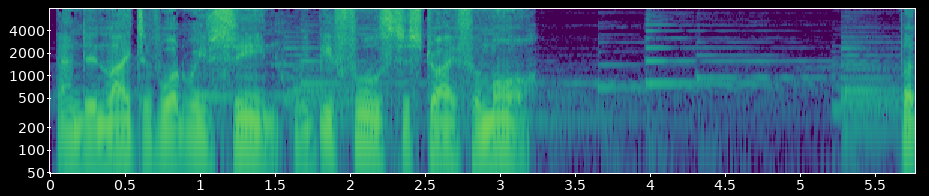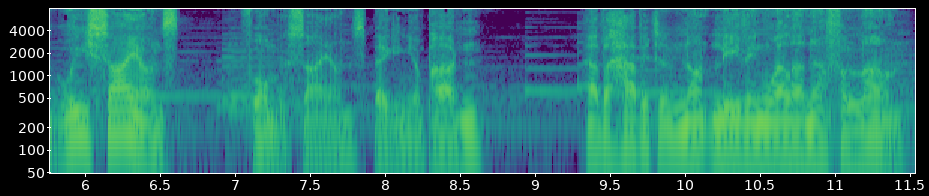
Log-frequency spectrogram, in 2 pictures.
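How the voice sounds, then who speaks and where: A man's voice: lowish voice, lively intonation, a little slow, pauses often, darkish tone. A man playing a gallant, wry adventurer in a video game cutscene, with courtly, old-fashioned phrasing. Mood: wry, resolute. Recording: background music under the voice.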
